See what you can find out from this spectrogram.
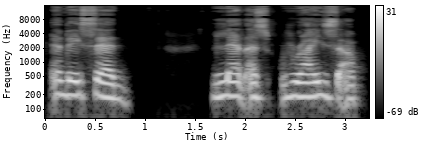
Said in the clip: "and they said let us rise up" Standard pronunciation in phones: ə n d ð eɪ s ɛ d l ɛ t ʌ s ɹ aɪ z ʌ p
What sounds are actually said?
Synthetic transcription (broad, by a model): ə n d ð eɪ s ɛ d l ɛ t ʌ s ɹ aɪ z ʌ p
